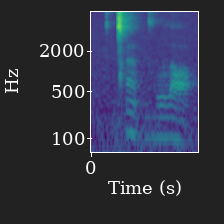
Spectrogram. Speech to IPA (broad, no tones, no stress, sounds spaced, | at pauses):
ǀʰ œ̃ p dʱ u l ɒ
